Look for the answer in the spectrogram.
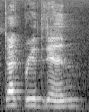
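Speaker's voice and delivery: ordinary delivery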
